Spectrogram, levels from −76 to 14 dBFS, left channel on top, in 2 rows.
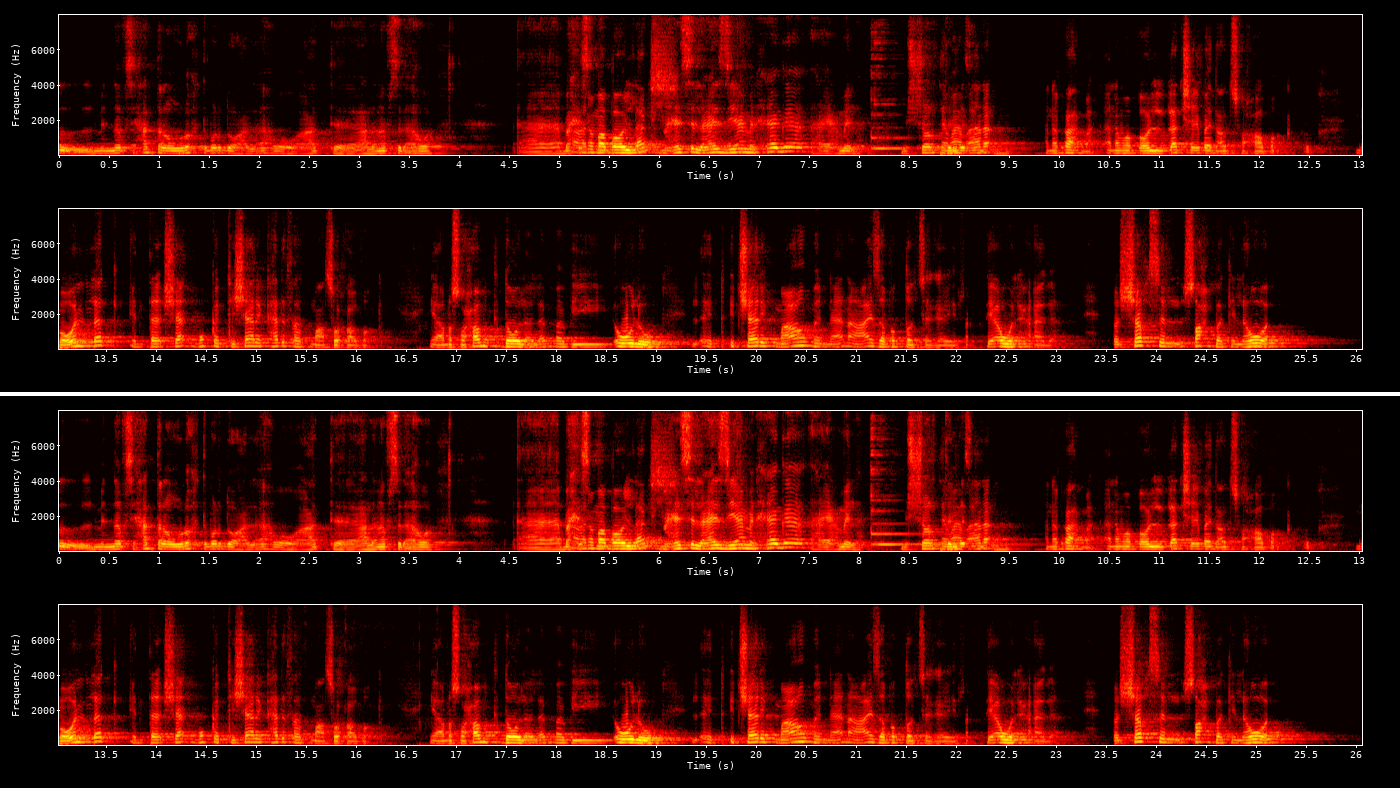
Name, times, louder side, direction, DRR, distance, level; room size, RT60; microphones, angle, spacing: voice 1, 0.0-3.9 4.6-8.1 8.4-9.5 13.0-13.2, right 2 dB, 30° right, 0.7 m, -22 dB
voice 2, 5.1-5.9 8.8-9.2 9.9-12.2 13.0-13.5 13.7-16.0 16.7-19.0 19.4-19.6 19.8-22.0 22.3-23.0 23.6-25.1, equal, 5° left, 1.2 m, -20 dB
sound 1, 5.6-5.9 6.1-14.7 15.0-15.2 15.5-16.3 16.6-16.9, right 4 dB, 50° right, 5.7 m, -38 dB
26.0 x 21.0 x 7.1 m
head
